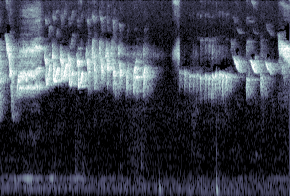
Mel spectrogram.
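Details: European goldfinch song starting with a rapid high twitter and a drawn-out buzzy trill, a short lull, then more sharp chirps and tinkling notes.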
